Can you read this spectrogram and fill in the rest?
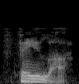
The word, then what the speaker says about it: Failla: His name is pronounced Failla. Failla. It's spelled F-A-I-L-L-A. So people go Failla. Failla. You know, but it's Failla.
